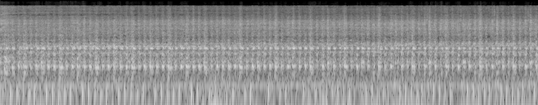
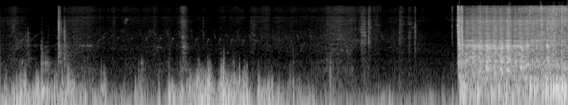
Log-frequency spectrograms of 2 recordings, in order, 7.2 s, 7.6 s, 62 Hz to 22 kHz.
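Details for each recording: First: 1961 Ford Falcon Futura parked 20 years, first crank with fuel added: uneven, lumpy running with a stumbling beat and firing gaps, only about two or three cylinders firing; misfire on several cylinders, spark plugs yet to be checked. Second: 1961 Ford Falcon Futura parked 20 years, renewed attempt after day two with fuel poured in and spark checked at the coil; scattered clatter, then engine catches sharply and runs steady and even about seven seconds; normal start and run.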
